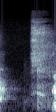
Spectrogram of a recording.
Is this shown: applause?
no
